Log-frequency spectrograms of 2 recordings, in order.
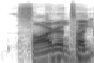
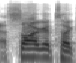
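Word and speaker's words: Saugatuck: but uh s yeah sagatuck is how you pronounce at least that's how I've heard it so we've we've got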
